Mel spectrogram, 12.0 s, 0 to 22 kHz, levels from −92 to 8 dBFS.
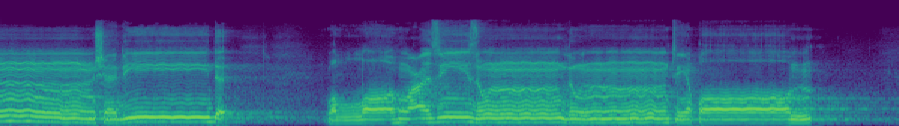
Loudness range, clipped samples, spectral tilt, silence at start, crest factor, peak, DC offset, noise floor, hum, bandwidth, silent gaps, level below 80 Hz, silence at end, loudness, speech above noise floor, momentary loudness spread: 3 LU; under 0.1%; -6 dB/octave; 0 s; 8 dB; -8 dBFS; under 0.1%; -45 dBFS; none; 11 kHz; none; -54 dBFS; 0.45 s; -16 LUFS; 29 dB; 7 LU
